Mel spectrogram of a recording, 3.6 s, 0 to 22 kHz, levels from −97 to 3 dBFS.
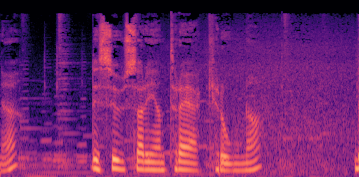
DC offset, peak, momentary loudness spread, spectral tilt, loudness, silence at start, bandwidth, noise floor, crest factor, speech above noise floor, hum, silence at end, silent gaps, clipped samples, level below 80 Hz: under 0.1%; -2 dBFS; 22 LU; -4 dB/octave; -22 LUFS; 0 s; 16.5 kHz; -42 dBFS; 20 dB; 20 dB; none; 0 s; none; under 0.1%; -54 dBFS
